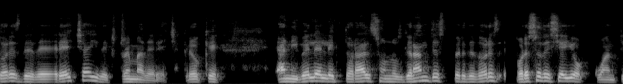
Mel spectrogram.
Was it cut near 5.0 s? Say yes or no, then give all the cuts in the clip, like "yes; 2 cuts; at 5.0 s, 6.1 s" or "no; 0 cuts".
yes; 1 cut; at 5.0 s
